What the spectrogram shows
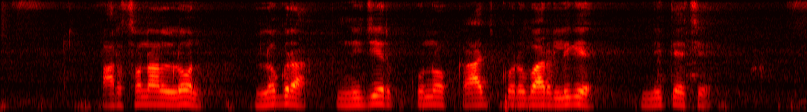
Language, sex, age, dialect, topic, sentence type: Bengali, male, 36-40, Western, banking, statement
